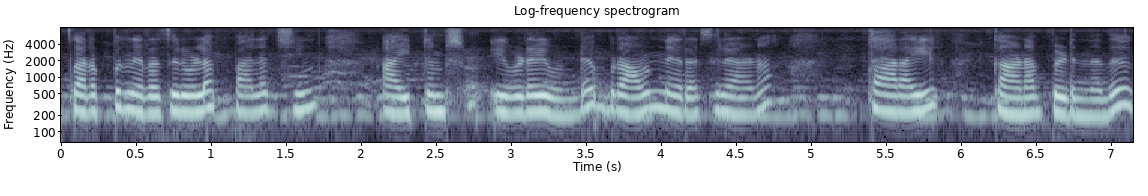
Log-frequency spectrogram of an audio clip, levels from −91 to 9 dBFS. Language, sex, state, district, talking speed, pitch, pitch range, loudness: Malayalam, female, Kerala, Kollam, 85 wpm, 230 Hz, 215-245 Hz, -15 LUFS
